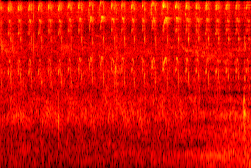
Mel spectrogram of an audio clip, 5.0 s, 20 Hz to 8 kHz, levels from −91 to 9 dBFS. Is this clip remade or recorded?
recorded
